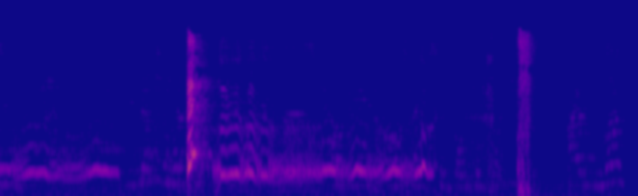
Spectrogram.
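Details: Shih Tzu puppies giving high, wavering whimpers and whines, tonal and sliding up and down, broken by two sharp clicks or knocks near two and five seconds; quieter whines trail off at the end.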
